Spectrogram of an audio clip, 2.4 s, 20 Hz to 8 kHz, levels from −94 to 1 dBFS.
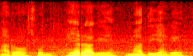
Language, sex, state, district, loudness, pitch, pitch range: Chakma, male, Tripura, Unakoti, -19 LUFS, 105 Hz, 100-115 Hz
